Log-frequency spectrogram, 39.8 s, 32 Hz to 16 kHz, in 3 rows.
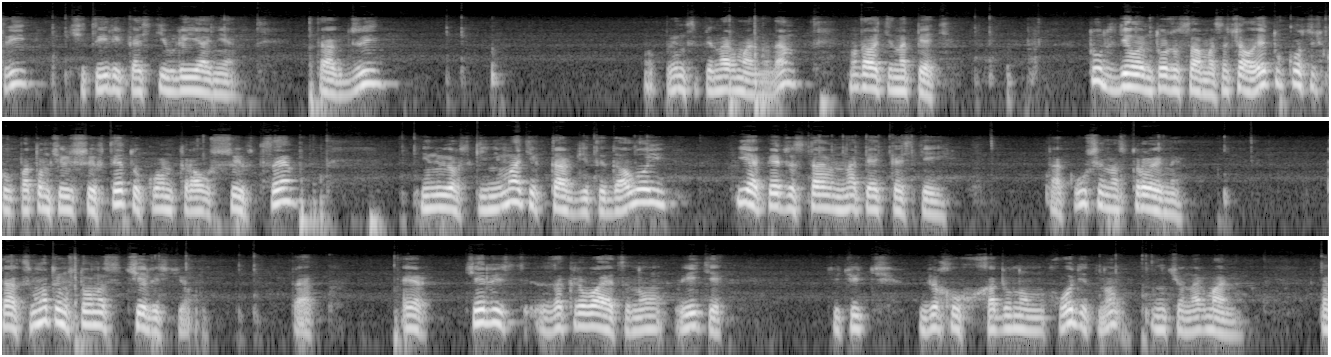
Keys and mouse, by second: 0.5 click, 2.2 click, 3.2 g, 7.7 ctrl+z, 9.8 click, 11.4 click, 13.1 shift+click, 19.1 ctrl+shift+click, 19.7 click, 21.7 click, 21.9 click, 24.5-25.0 shift+middle drag, 25.6-26.7 middle drag, 27.3 KP_3, 28.2 shift+middle drag, 29.1 drag, 30.6 r, 38.0-39.8 middle drag.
